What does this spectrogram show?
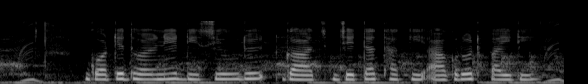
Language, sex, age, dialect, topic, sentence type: Bengali, female, 18-24, Western, agriculture, statement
